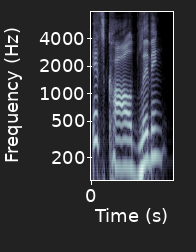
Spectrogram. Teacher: and this yeah caused a lots of problems I'm guessing uh the stop D and then the dark L kind of put together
